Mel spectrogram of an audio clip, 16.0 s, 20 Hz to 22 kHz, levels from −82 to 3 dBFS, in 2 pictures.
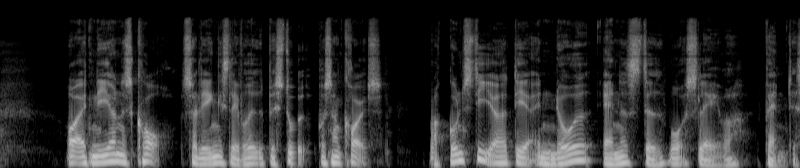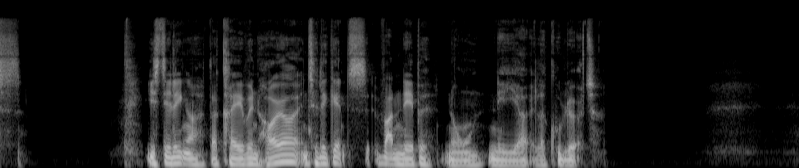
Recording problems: choppy; very; from 2.5 to 5.5 s; 9% of the speech affected

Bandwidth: 14.5 kHz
